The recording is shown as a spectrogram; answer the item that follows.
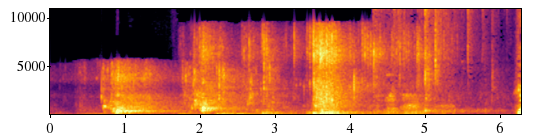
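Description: Tea being spilled out of a glass, splashing, with three louder surges about a second or more apart.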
